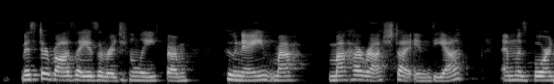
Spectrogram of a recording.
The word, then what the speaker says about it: Pune: The pronunciation is Pune, Maharashtra, but you did pretty good, Leah.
